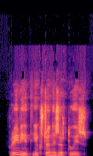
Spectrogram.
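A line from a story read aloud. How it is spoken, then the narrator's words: Grumbled. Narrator (Ukrainian): буркнув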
